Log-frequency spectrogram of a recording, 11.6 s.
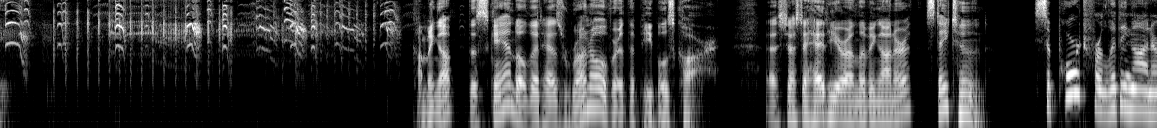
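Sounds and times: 
terns calling at a colony on Faulkner Island: 0.0 - 4.8
speech: 4.2 - 7.1, 7.7 - 11.5.

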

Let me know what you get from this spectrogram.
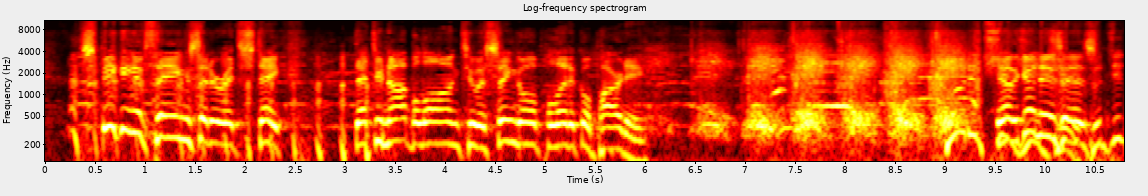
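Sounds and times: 
laughter: 0.0 - 3.7
speech: 0.2 - 6.2, 9.5 - 10.7
crowd chanting down a lone chanter: 5.1 - 9.4.

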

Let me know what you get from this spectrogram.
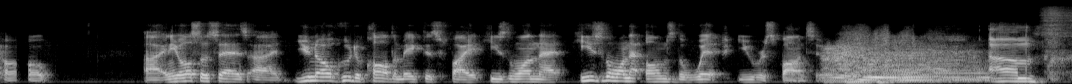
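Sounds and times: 
speech: 1.4 - 9.3, 9.9 - 10.7
motorcycle driving past outside a window: 8.2 - 10.0.

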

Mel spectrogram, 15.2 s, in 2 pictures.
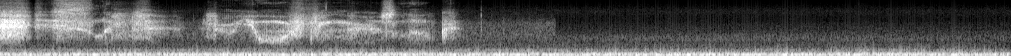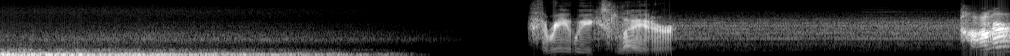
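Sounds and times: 
spacecraft fusion engine rumbling: 0.0 - 10.7.

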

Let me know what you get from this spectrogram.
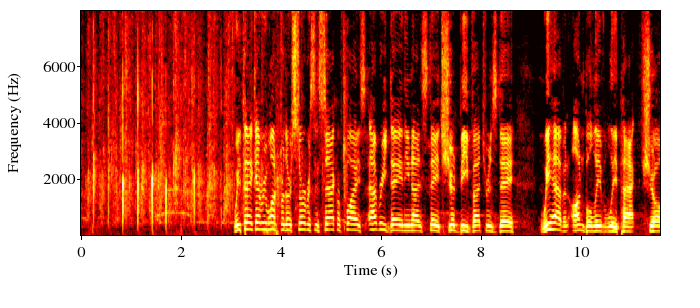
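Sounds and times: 
audience round of applause: 0.0 - 4.6
speech: 3.0 - 11.5.

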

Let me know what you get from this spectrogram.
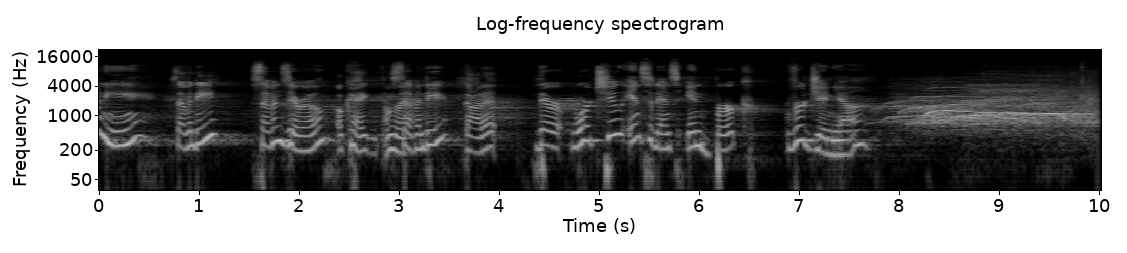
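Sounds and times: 
speech: 0.1 - 7.8
cheering: 7.8 - 10.0.

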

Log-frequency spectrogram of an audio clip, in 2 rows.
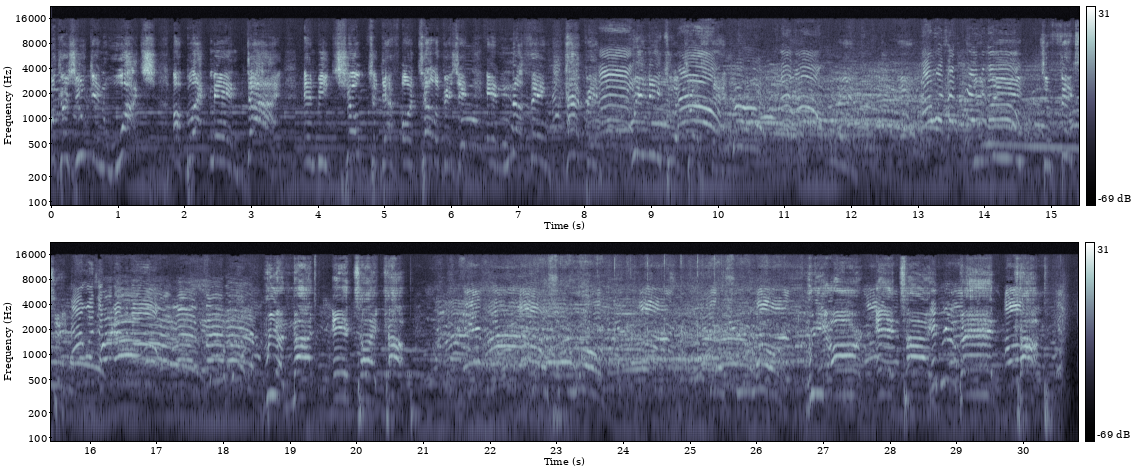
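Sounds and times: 
speech: 0.1 - 10.4
crowd jeering and booing: 6.2 - 30.6.

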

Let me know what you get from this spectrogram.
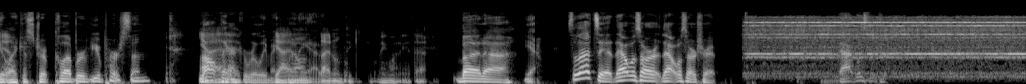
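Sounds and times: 
speech: 0.0 - 7.6, 8.4 - 9.0
telephone ringing: 7.4 - 10.2.

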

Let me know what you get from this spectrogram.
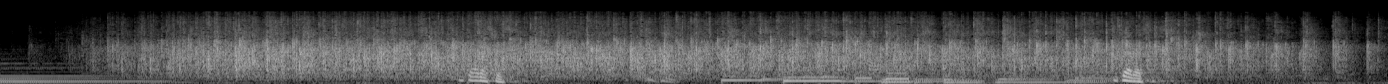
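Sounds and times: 
concert audience applause: 0.3 - 13.8
laughter: 4.5 - 5.4, 6.3 - 12.6
speech: 4.7 - 5.3, 11.2 - 11.6
low melodic instrumental line: 7.3 - 11.3.

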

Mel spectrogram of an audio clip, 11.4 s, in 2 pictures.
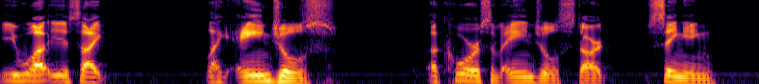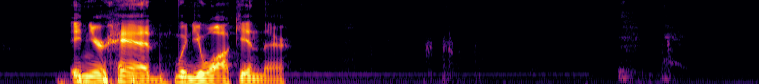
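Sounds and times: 
speech: 0.0 - 0.9, 1.6 - 2.6, 3.2 - 5.4, 6.1 - 7.9
person coughing while drinking: 10.3 - 11.0.

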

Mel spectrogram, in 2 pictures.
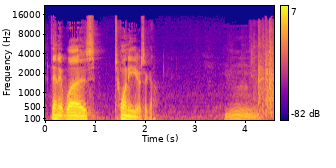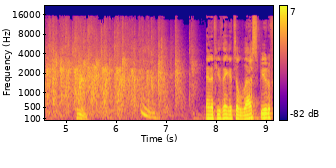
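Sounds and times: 
speech: 0.1 - 2.3, 3.6 - 4.4, 5.2 - 5.6, 6.5 - 7.0, 7.8 - 9.1
audience applause: 4.1 - 7.7.

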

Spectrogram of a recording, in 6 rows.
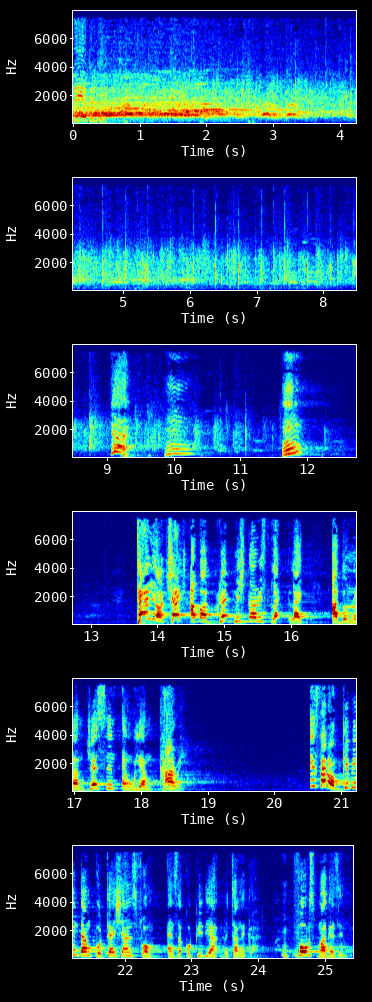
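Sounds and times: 
audience shouting and whooping: 0.0 - 6.2
audience clapping: 0.0 - 12.5
speech: 9.2 - 10.1, 14.2 - 18.7, 20.8 - 25.4.

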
